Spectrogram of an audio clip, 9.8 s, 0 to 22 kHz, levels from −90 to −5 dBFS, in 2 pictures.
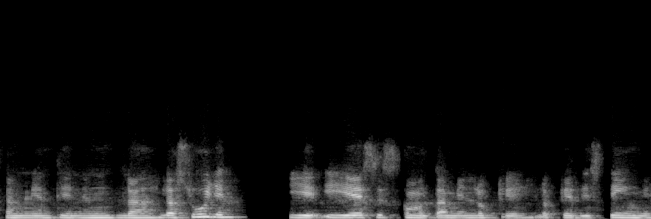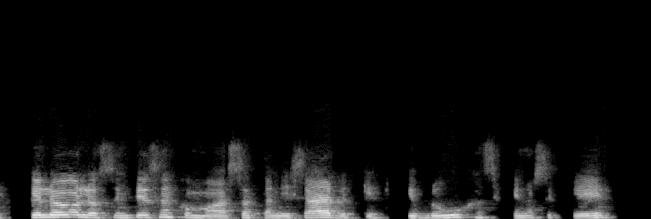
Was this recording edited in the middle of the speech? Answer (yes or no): yes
